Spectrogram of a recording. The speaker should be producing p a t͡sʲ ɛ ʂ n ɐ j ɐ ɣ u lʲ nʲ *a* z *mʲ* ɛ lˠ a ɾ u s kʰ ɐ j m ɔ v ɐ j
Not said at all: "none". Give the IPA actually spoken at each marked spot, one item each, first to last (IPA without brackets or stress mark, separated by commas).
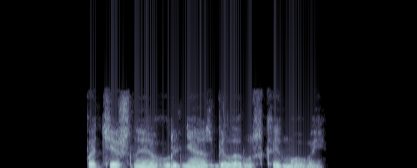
a, bʲ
